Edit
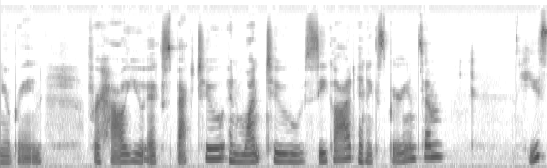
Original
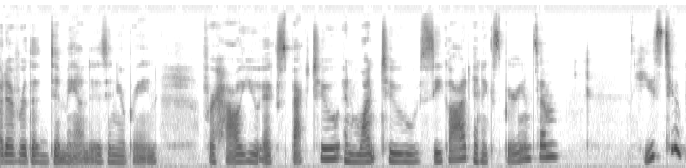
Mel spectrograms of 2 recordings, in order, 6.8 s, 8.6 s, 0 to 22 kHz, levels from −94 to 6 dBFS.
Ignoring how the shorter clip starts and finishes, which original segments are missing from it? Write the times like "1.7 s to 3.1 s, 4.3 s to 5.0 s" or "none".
none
